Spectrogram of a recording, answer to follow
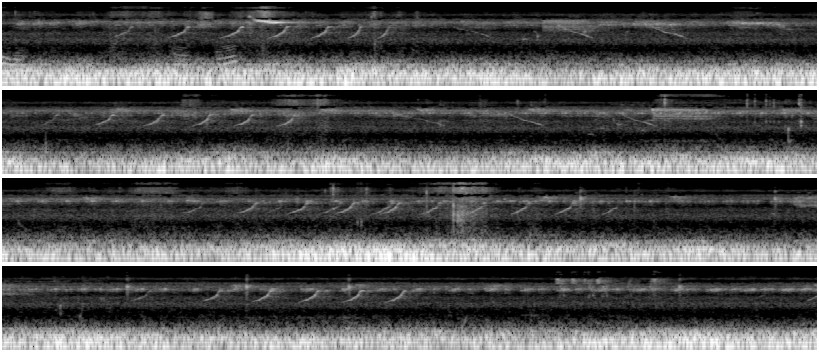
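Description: Red-winged blackbirds calling, many short falling chirps in scattered clusters, over a steady low rumble of wind on the microphone.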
